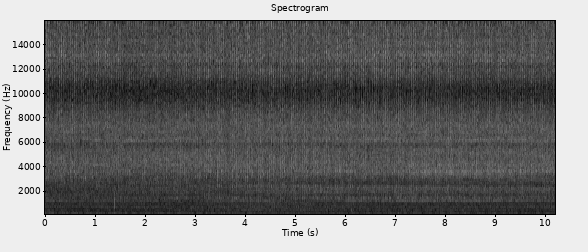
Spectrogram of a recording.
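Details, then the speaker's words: 2006 Nissan Sentra 1.8L automatic, A/C off: loud steady idle with faint uneven tapping from the engine; owner suspects lifters, cause not confirmed; no leaks seen, belts and water pump look good. "It's just the motor. I hear it tapping. You hear that tapping? Something's tapping in there."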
